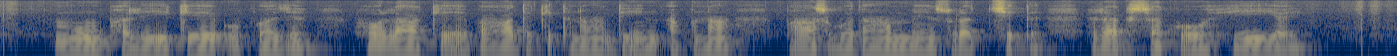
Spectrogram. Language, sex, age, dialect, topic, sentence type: Magahi, male, 18-24, Southern, agriculture, question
